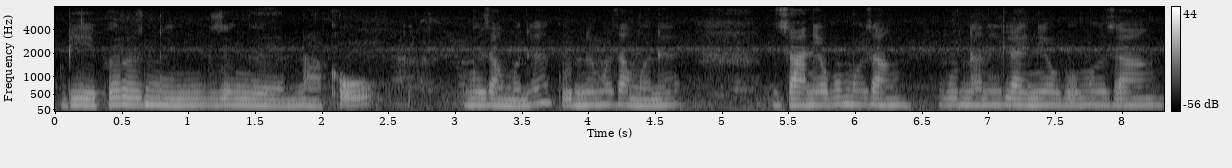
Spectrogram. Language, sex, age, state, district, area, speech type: Bodo, female, 45-60, Assam, Kokrajhar, urban, spontaneous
